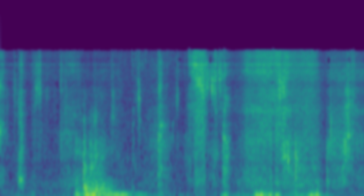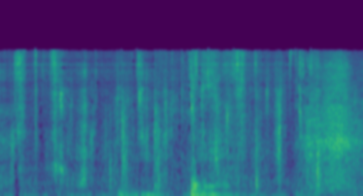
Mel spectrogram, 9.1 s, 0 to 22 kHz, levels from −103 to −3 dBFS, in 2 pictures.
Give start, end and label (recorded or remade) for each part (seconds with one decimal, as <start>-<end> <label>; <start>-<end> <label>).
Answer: 0.0-1.5 remade; 1.5-2.2 recorded; 2.2-6.5 remade; 6.5-7.0 recorded; 7.0-8.2 remade; 8.2-9.1 recorded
